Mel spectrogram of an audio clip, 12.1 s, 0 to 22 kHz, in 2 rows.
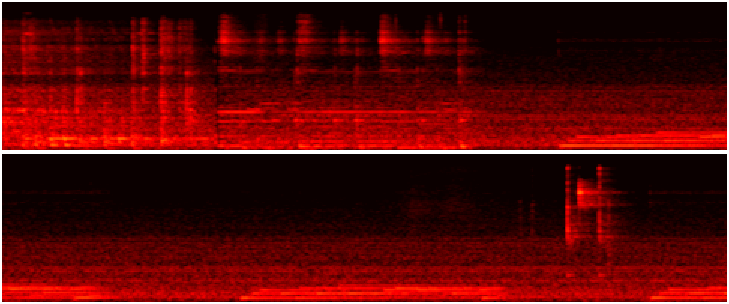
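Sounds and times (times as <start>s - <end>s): slot machine spinning melody: 1.8s - 4.0s, 8.0s - 10.2s.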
